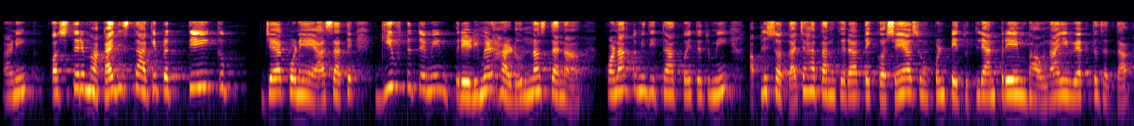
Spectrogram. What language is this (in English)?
Konkani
